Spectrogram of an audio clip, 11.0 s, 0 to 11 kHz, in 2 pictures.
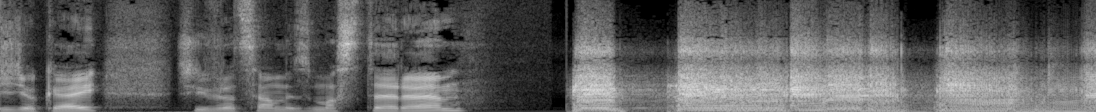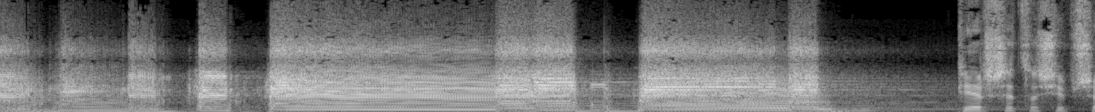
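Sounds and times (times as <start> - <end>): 
speech: 0.0 - 3.2, 10.3 - 10.9
electric guitar playing rock chords through an overdriven amplifier: 2.8 - 10.3.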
